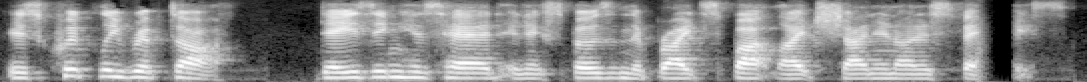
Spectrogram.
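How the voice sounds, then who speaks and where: A woman's voice: on the low side, fairly even intonation, moderate pace, highs cut off. A woman reading scripted screenplay narration and stage directions.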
